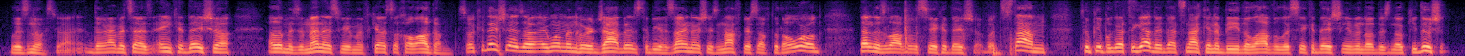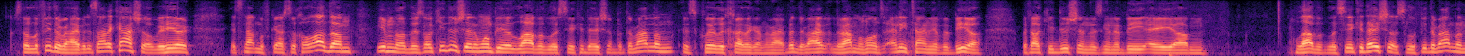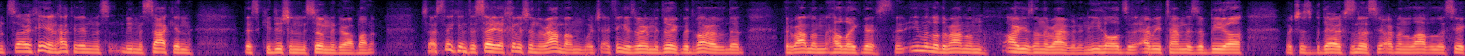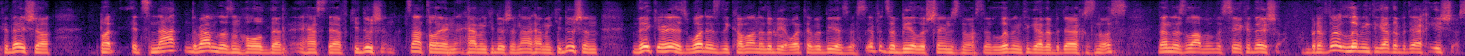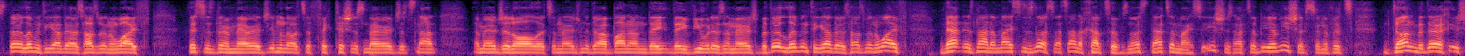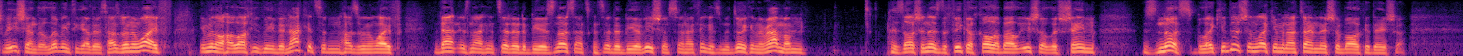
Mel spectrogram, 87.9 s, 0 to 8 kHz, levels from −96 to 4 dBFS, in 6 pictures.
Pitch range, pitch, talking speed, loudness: 130-155 Hz, 140 Hz, 240 wpm, -18 LUFS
